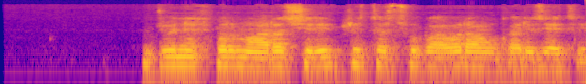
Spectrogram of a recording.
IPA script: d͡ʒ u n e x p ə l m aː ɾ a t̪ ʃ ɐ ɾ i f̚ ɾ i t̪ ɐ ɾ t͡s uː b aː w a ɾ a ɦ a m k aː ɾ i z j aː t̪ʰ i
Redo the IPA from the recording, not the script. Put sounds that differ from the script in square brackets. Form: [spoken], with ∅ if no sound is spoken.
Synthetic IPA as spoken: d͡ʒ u n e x p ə l m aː ɾ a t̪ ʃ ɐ ɾ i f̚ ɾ i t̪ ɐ ɾ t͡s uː b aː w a ɾ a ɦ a m k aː ɾ i z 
